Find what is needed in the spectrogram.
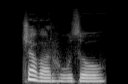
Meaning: screwdriver
- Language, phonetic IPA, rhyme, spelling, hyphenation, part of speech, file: Hungarian, [ˈt͡ʃɒvɒrɦuːzoː], -zoː, csavarhúzó, csa‧var‧hú‧zó, noun, Hu-csavarhúzó.ogg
